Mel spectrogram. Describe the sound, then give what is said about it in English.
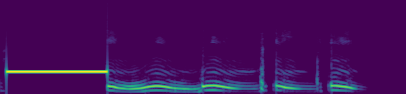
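After a brief steady electronic beep, a person hums a low, wavering drone in four uneven bursts, each stopping abruptly, imitating a repetitive pulsing humming noise that goes in and out like Morse code, fairly loud. “It's like a repetitive humming noise. Yeah, because they say it's like a Morse code, in and out, kind of not a consistent sound.”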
